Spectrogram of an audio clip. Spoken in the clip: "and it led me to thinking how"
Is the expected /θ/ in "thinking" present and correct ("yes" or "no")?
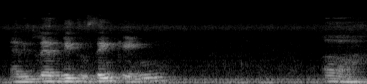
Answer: no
